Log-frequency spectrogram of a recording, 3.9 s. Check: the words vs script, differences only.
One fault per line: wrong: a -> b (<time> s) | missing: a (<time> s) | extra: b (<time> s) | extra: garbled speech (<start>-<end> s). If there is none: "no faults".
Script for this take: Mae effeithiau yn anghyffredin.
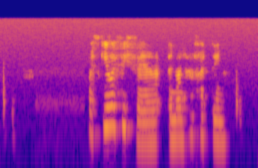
extra: sgil (1.5 s)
